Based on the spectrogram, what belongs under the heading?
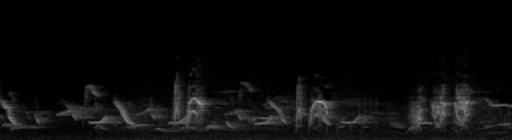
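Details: Marsh warbler singing while imitating other birds, a rapid, unbroken run of varied chirps, short whistled slurs and buzzy notes, changing every fraction of a second, high-pitched with a few harsher bursts, against a quiet background.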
